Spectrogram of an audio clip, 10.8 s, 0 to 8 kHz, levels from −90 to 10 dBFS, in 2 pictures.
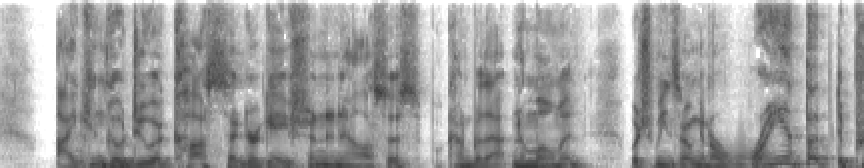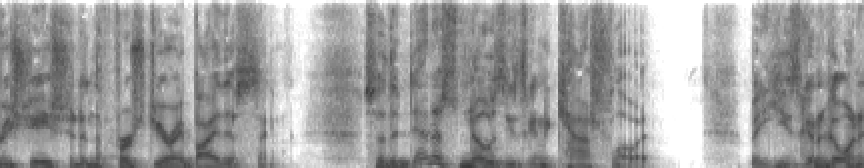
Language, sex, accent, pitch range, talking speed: English, male, American, 100-140 Hz, 260 wpm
